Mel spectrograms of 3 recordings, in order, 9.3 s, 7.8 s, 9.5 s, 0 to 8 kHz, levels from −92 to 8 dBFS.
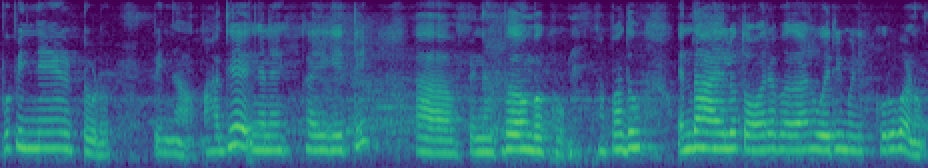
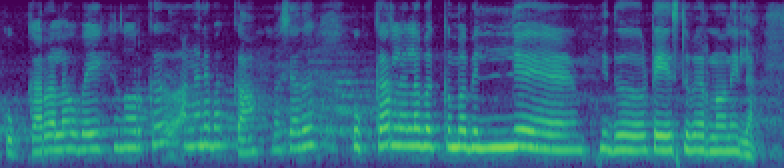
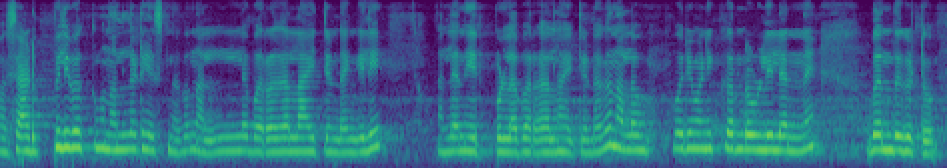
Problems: none marked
